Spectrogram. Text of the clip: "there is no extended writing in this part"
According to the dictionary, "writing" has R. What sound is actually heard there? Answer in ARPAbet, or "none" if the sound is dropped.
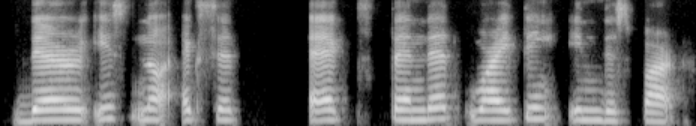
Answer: W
